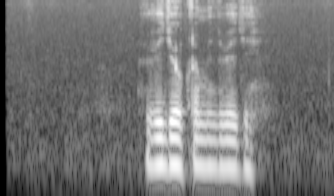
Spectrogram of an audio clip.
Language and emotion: Russian, neutral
